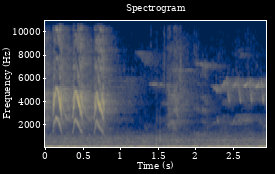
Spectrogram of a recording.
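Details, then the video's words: Morning birds: three loud, quick, arched chirps in the first second, then fainter distant notes and a repeated high thin trill, with a low steady rumble underneath. "Start your day with birds singing"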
